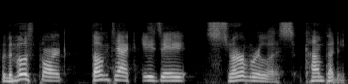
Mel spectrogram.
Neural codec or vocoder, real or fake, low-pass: codec, 16 kHz in and 24 kHz out, 0.6 kbps, FireRedTTS-2 codec; fake; 7.2 kHz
